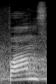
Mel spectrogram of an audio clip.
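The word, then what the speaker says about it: palm: बच्चे के हाथ है पाम्स मींस क्या होता है बच्चों पी ए एल एम एस हा हथेलिया होता है ह इसमें एल साइलेंट है पाम हथेली पाम हथेलिया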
